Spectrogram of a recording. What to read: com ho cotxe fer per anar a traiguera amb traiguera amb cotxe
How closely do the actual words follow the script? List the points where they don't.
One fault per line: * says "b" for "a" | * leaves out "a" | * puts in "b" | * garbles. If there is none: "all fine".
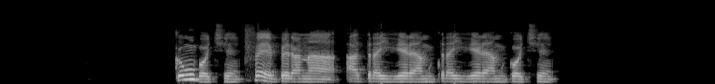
all fine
